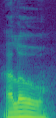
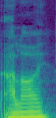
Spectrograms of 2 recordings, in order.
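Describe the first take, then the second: First: "Aloe" said "AL-oh", stress on the first syllable; right pronunciation. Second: Put-on "Aloe" said as "AL-oy", rhyming with boy; wrong pronunciation. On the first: After checking online, "Aloe" as al-oh. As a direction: say "Aloe" as al-oh, the proper way. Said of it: "let's hear what he says". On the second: Testing a guess at the word, "Aloe" as al-oy. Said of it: "I presume that's not how you pronounce it". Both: Shown as a demonstration.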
